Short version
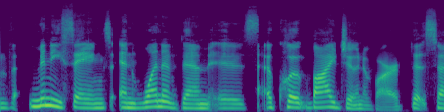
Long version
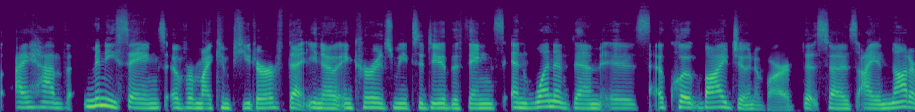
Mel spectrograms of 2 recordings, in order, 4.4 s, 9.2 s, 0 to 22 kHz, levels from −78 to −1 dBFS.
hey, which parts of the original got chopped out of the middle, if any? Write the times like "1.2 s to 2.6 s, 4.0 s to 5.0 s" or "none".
1.6 s to 5.0 s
